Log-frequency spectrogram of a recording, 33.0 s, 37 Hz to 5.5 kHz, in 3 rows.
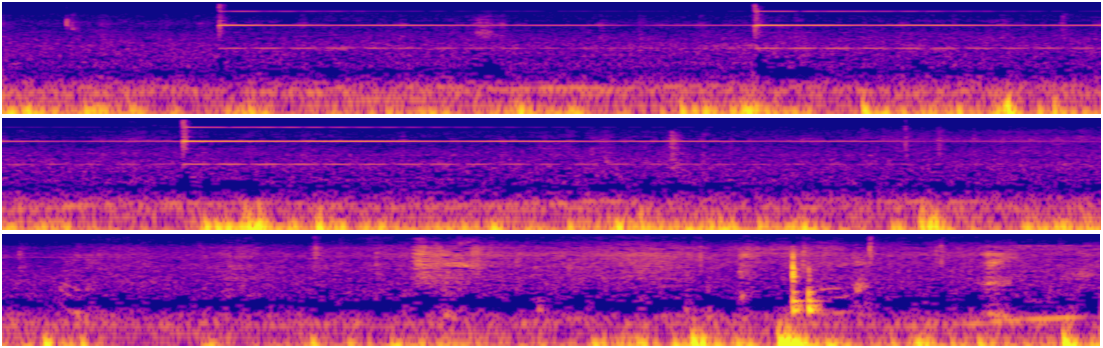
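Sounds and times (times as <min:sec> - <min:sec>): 
low rumble: 0:00.0 - 0:32.9
meditation gong struck: 0:02.2 - 0:23.1.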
